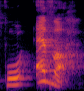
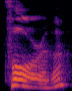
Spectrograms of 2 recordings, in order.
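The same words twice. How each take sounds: First: The stress is on the second syllable. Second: The stress is not on the second syllable. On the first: The speaker calls it right. "ev is the syllable that's stressed in forever" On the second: The speaker calls it wrong. "It's not forever"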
